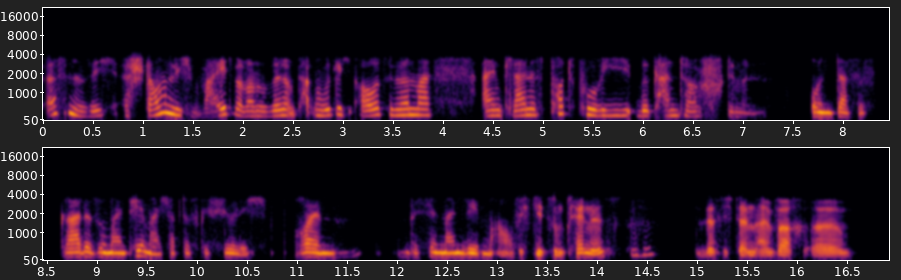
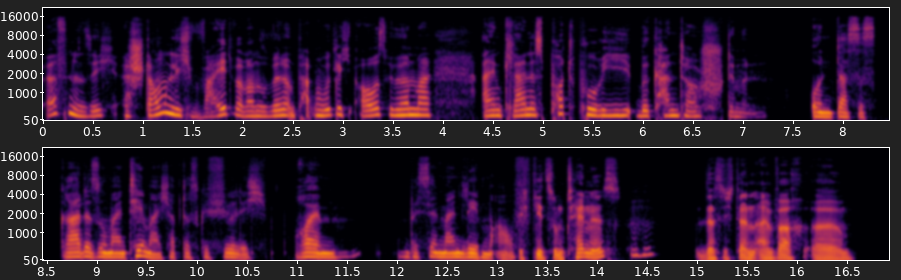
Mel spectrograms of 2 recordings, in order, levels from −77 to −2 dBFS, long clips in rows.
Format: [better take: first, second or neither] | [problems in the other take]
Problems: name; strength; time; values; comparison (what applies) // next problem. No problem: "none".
second | phone-call audio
